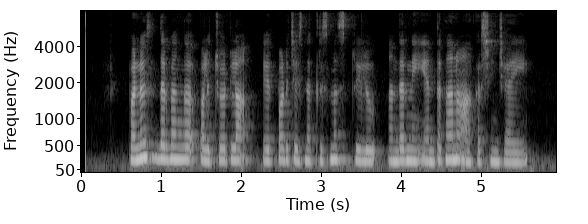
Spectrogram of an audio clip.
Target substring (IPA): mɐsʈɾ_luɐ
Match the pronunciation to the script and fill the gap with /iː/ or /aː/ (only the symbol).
iː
